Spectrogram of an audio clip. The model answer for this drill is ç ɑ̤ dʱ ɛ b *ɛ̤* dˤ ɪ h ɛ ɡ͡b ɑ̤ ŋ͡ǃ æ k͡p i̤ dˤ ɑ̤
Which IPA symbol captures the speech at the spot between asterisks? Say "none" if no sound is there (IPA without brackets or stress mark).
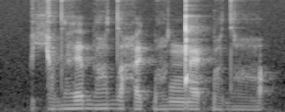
ɛ̤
